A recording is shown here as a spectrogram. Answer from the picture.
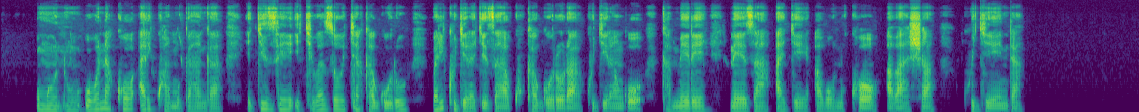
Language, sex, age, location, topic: Kinyarwanda, male, 18-24, Kigali, health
